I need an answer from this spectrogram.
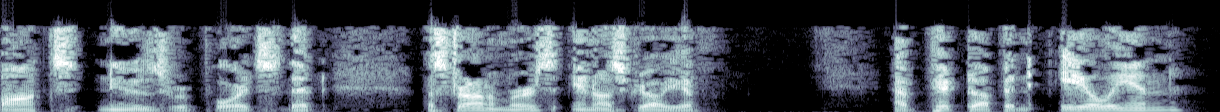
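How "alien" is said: alien strongly leaned on. Reading a news story to the audience, stressing the word alien. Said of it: "notice how I emphasized alien".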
